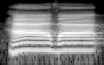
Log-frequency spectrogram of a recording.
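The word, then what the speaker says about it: هذا: Hadza fustanun. Hadza, kita lihat hadza, kalau kita perhatikan haknya tidak panjang, tapi bacanya harus panjang.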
